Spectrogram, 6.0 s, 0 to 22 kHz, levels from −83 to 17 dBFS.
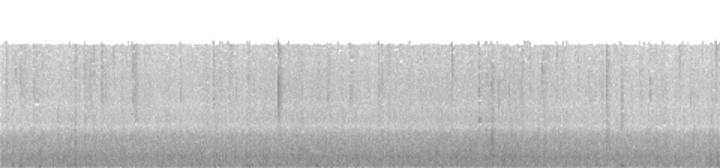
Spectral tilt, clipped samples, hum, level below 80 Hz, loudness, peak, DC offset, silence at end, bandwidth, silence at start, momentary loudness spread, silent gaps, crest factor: -1 dB/octave; under 0.1%; none; -78 dBFS; -32 LUFS; -10 dBFS; under 0.1%; 0 s; 17 kHz; 0 s; 3 LU; none; 22 dB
